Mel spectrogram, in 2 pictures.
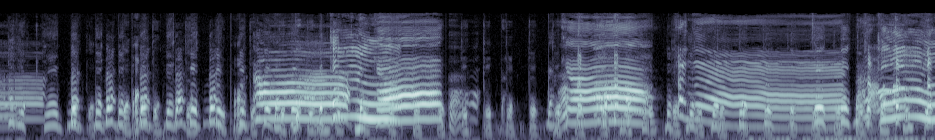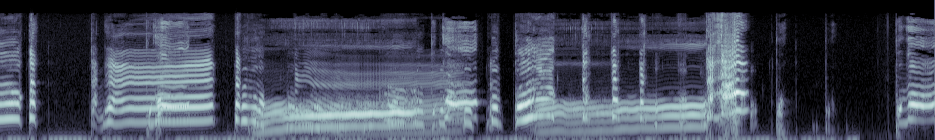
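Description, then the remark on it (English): Five voiceover artists take turns imitating chickens in a contest to be the best chicken, with drawn-out crowing calls and choppy clucking bursts, loud, overlapping in a playful, competitive back-and-forth. “Here in a rare display of vicious, competitive behaviour, five voiceovers are gathered in battle to be the very best chicken.”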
